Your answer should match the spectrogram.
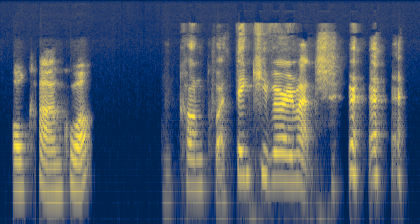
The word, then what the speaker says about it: Okonkwo: trying and you were very close it's OK conqua conqua thank you very much yes you're very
